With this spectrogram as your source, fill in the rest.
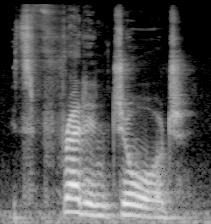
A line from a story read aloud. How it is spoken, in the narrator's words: said bitterly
